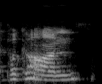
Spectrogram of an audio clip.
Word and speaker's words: pecan: Ah, I've heard people say pecans. Pecans. Too, yeah. We just say where I'm from, we say pecans, but I've heard Yeah. pecans, and it's like, oh, don't say that. That sounds so ugly. It's pecan.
